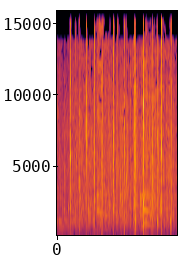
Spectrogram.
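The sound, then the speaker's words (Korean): A crowd of wedding guests applauding the bride and groom's march at the end of a wedding ceremony, a dense patter of many hands clapping at once, steady throughout with no voices. “신랑 신부 행진에 큰 박수 부탁드립니다.”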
